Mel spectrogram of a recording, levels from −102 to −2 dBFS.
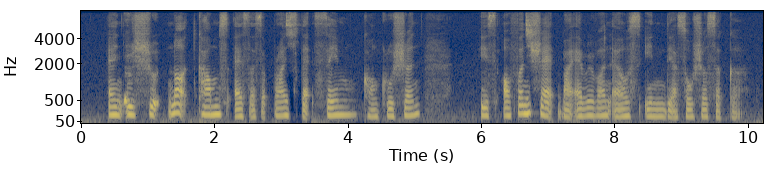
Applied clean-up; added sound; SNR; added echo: neural mask model Resemble Enhance denoiser.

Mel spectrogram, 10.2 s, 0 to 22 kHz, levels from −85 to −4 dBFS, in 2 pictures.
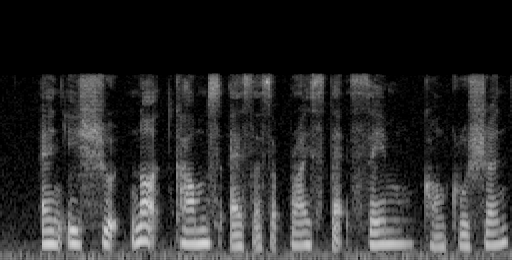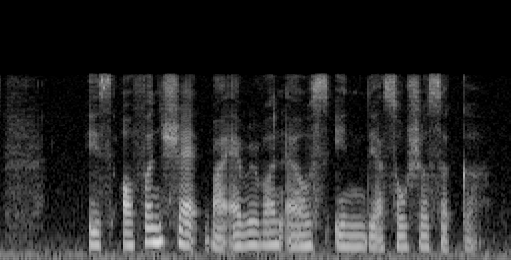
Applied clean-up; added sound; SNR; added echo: none; none; none; none.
